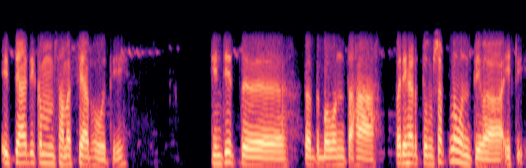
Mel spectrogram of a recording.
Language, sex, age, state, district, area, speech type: Sanskrit, male, 18-30, Karnataka, Chikkamagaluru, rural, conversation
